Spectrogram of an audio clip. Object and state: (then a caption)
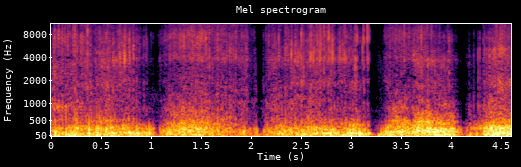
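Sisal rope scratching post. Nails scratch and rub quickly over a sisal rope cat scratching post, a large cylinder wrapped in natural sisal rope, raking the fibrous surface. The result is a dense, low, rough scraping texture in five continuous bursts separated by brief pauses.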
